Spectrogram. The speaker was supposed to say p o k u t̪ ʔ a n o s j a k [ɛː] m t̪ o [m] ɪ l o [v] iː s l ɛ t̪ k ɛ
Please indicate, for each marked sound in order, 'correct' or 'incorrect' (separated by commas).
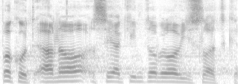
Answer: incorrect, incorrect, correct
